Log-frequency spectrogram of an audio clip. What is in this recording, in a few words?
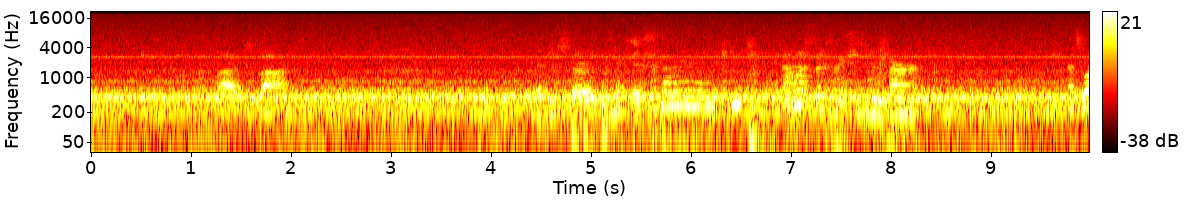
Kitchen Unexplained Female Voice (Started in the kitchen) AMPLIFIED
